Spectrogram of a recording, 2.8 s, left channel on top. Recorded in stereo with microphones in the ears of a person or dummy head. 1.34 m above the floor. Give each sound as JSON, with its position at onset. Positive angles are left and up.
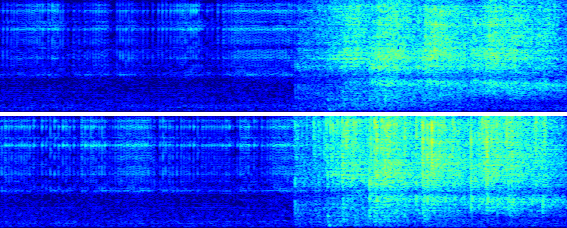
{"t": 1.5, "sound": "crumpling", "side_deg": -65, "distance_m": 1.5}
